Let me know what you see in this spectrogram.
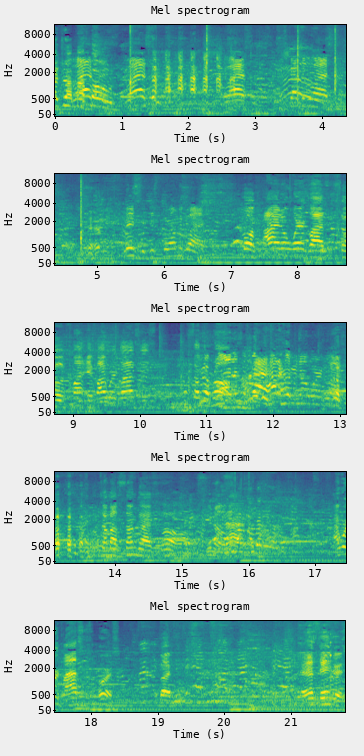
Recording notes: Live at JP Mulligans on St. Patty's day 2022.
